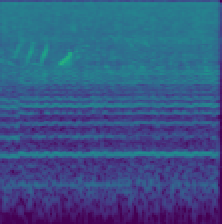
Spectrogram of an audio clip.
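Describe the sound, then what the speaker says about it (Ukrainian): Wild bees buzz close by around early spring flowers such as crocus in the Donbas steppe. The drone is loud, continuous and steady throughout, with a few faint chirps high above it. "Цьому, звичайно, зраділи дикі бджоли."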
